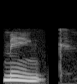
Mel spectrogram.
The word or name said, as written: mink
